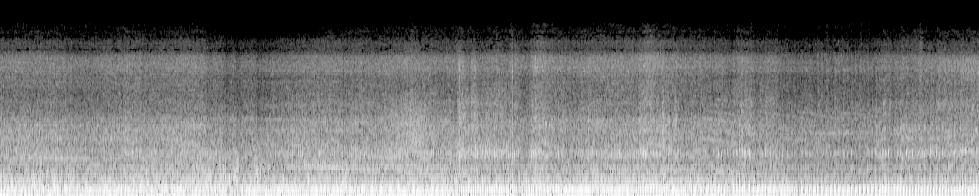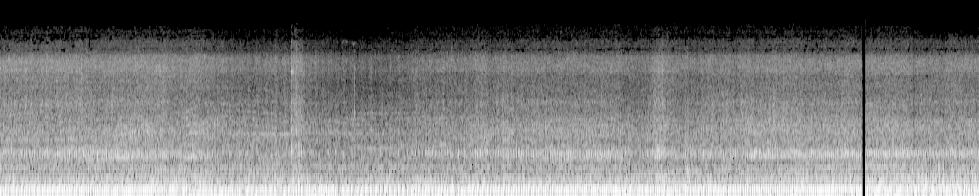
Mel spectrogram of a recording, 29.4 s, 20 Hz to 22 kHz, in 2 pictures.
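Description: A BMW R 1200 C's boxer twin engine running steadily as the motorcycle cruises, mixed with a constant low rush of riding noise.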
